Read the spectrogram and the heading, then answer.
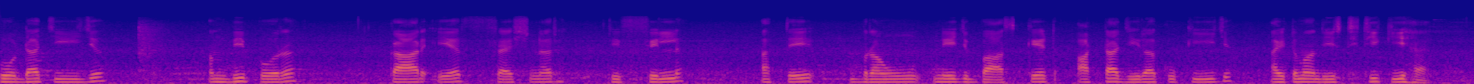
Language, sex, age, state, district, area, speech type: Punjabi, male, 30-45, Punjab, Bathinda, rural, read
